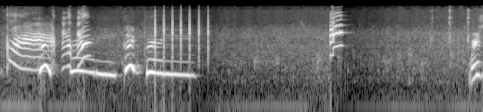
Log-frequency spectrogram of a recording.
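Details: {'caption': 'Pet Indian ringneck parakeet basking and talking, giving a burst of nasal, speech-like syllables, then a row of sharp clicks, a quiet stretch and a final short high call.'}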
